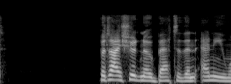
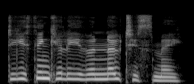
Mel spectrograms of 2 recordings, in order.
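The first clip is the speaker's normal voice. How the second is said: put-on higher, girlish anxious voice; lightly raised young girl's voice; teen girl voice; 7 semitones higher than usual. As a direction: voice a nervous teenage girl.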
